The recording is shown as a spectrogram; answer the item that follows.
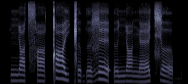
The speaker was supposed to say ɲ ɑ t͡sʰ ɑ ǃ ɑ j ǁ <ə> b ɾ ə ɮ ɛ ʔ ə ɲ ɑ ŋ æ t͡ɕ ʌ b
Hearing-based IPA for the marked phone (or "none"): ə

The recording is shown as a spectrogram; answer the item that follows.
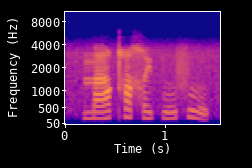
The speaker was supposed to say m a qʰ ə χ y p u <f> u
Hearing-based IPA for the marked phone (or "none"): f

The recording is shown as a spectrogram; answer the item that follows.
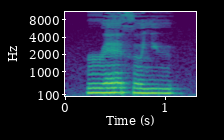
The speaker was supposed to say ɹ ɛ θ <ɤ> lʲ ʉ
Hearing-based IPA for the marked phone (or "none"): ɵ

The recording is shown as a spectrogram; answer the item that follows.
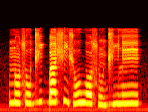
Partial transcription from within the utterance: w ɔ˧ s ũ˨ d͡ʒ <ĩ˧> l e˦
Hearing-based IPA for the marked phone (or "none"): i˧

